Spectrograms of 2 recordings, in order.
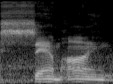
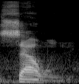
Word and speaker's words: Samhain: Ireland they pronounce it sin that's how you pronounce it in Gaelic for those of you don't know anyways all right y'all let's So, I'm chug this one chug with y'all.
